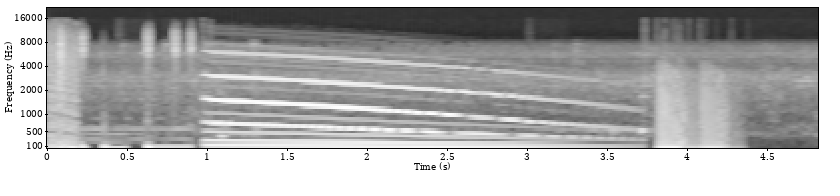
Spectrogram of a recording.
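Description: A cartoonish falling tone slides down in pitch.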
